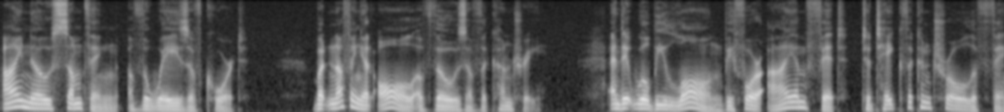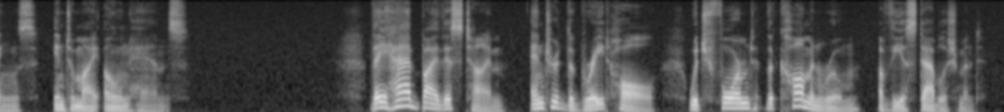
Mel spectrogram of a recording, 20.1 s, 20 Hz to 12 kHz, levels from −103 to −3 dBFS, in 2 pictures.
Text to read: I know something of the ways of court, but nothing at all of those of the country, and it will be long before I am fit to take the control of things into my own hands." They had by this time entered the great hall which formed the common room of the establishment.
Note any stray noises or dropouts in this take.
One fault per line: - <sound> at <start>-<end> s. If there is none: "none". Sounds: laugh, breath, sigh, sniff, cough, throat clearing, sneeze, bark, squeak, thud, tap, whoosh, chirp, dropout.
none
